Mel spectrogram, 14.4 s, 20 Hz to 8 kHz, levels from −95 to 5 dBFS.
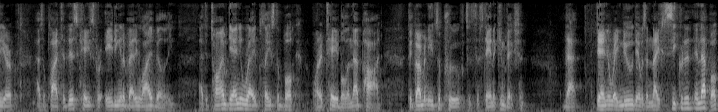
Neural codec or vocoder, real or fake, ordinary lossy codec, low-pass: codec, 16 kHz, 16 kbps, FunCodec, trained on LibriTTS, 50 frames a second; fake; AAC, 32 kbps; 7.2 kHz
